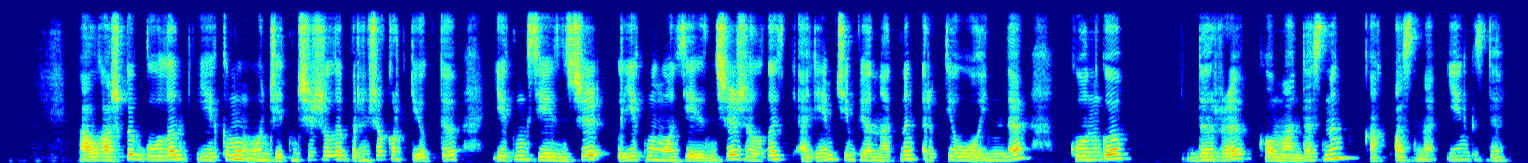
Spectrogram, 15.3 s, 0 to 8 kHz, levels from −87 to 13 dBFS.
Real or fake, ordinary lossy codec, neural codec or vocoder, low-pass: real; none; none; 7.2 kHz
